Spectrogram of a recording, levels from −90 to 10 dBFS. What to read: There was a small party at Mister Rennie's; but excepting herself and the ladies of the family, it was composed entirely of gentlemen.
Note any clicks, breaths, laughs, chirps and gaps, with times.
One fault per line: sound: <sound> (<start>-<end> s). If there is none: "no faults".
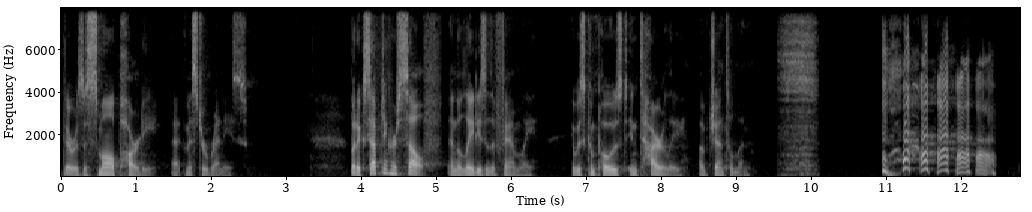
sound: sniff (9.5-10.1 s)
sound: laugh (10.9-12.5 s)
